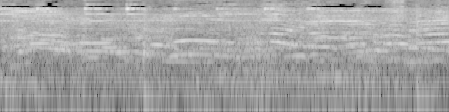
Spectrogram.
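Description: Many voices at once, children's among them, chattering and calling out in a crowded street; no single speaker stands out.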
